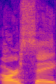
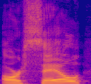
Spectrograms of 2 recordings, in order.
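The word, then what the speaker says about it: Arseille: And yes, the ship is pronounced Arcee consistently in the dub. I seem to remember at least one Cold Steel game erroneously pronouncing it Arsail, but it is Arcee here, which is obviously more correct based on the language it's derived from and consistent with most of the rest of the series at least.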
